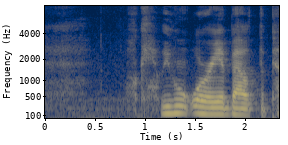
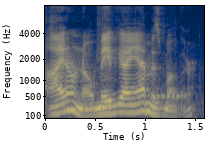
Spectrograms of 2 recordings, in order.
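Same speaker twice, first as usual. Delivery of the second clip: ordinary delivery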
